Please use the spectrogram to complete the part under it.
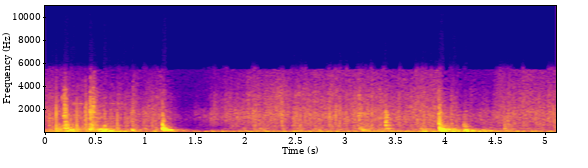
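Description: A door opens and shuts with a knock.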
